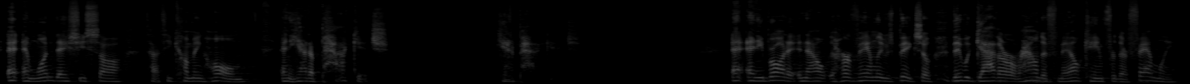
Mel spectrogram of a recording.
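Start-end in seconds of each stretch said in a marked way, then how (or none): 5.0-5.8 breathy hushed repeat, much softer; hushed storyteller secret; suspenseful whisper. Acted. Dramatic build in the story.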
